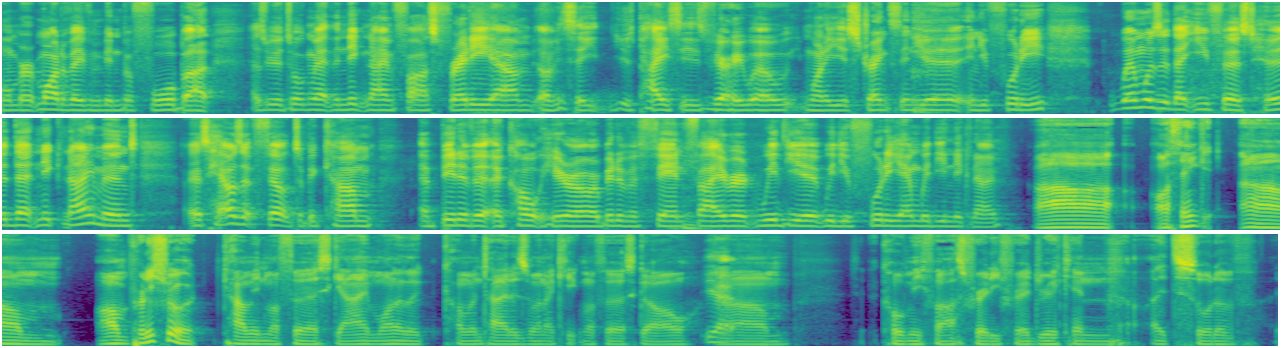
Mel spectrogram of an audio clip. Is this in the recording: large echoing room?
no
